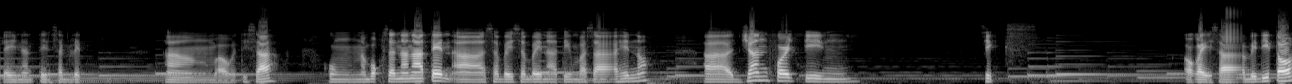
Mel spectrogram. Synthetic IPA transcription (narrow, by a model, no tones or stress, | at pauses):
t̪ɐjnaːt̪ɪnsɐɡlɪt̪̚ | ɐŋba̰ːwɐ̰t̪ʔɪsa | kʊŋnɐbʊk̚sɐnːɐnaːt̪ɪnʔaːsɐbɐjsɐbajnaːt̪ɪŋbɐsaːɦɛnːo̞ʔaːd͡ʒanfoɹt̪in | sɪk̚s | ʔo̞̰ːkɛjsabɪd̪iːt̪o̞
